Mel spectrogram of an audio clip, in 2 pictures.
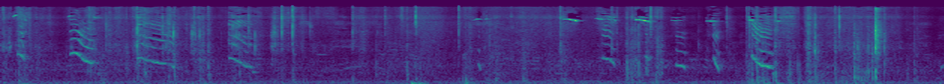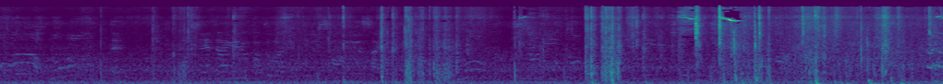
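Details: Chubby, roly-poly Beagle puppy whimpering: thin high whines sliding downward, some in quick bursts near the start and middle, with human speech throughout and a steady low rumble underneath.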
